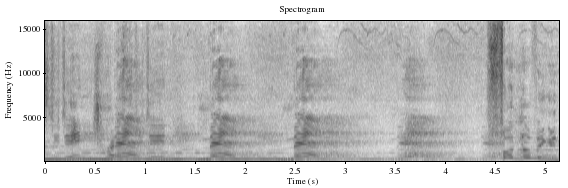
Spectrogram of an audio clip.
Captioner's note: voices continue to echo and repeat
